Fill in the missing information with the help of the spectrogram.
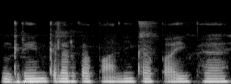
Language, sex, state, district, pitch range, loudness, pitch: Hindi, male, Jharkhand, Ranchi, 130-135 Hz, -17 LUFS, 130 Hz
